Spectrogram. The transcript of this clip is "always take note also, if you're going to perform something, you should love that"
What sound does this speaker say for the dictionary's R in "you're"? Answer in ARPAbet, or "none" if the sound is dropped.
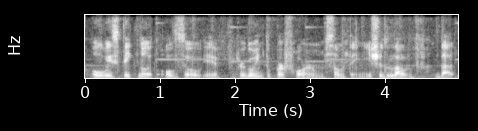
R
